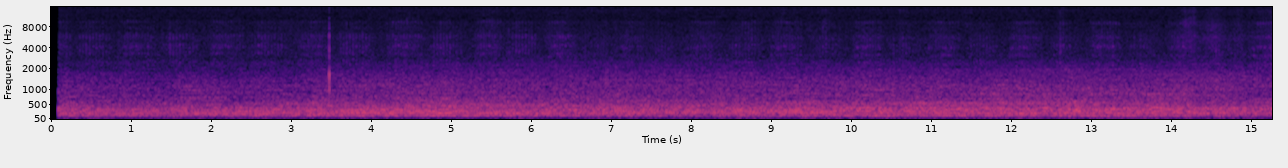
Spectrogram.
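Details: Domestic cat purring steadily indoors, a continuous low rumbling throb with even rhythm for the whole stretch, no other clear sounds.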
